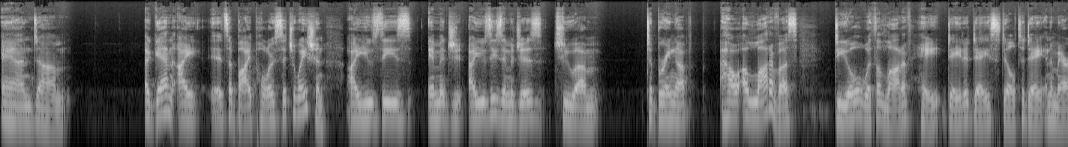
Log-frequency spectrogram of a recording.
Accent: Iowa, United States; Well, I come from Iowa and I come from a lineage of farmers

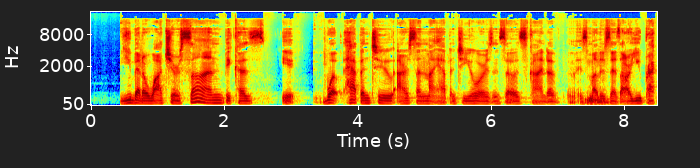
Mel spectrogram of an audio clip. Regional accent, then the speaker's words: Hickory, North Carolina, United States; I'm from Hickory.

